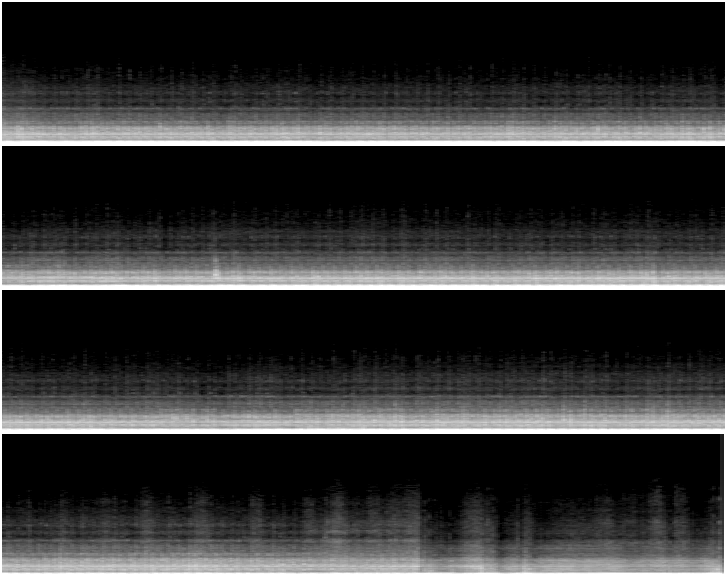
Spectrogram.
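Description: Classic racing motorcycle engine idling on the starting grid, picked up close by a camera on the bike itself, with other race bikes running around it. A few seconds before the end the sound turns rougher and more uneven as the start nears.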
